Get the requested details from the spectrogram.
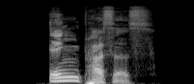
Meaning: genitive singular of Engpass
- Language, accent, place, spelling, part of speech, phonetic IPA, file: German, Germany, Berlin, Engpasses, noun, [ˈɛŋˌpasəs], De-Engpasses.ogg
